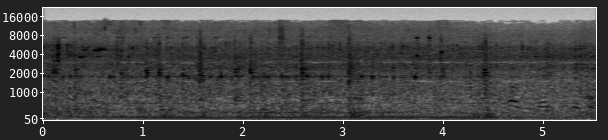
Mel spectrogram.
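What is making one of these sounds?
A heavy machine engine rumbles steadily.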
